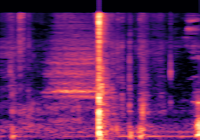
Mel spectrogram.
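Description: Small cardboard box handled and turned over in the hands: a soft rubbing scrape with a thin squeak, and one sharp click about halfway through.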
